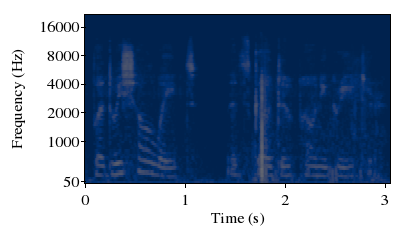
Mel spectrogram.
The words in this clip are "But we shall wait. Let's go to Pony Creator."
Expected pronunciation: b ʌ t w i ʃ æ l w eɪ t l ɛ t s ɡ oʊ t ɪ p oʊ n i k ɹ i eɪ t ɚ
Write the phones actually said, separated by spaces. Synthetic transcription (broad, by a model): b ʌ t w i ʃ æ l w eɪ t l ɛ t s ɡ oʊ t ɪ p oʊ n i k ɹ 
